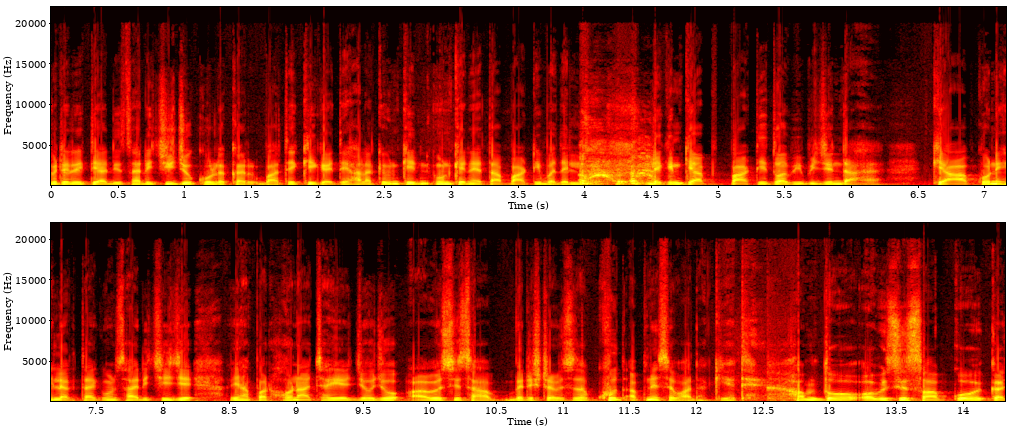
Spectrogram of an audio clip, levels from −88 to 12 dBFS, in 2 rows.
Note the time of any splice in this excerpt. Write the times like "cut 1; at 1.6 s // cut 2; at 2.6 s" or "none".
none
